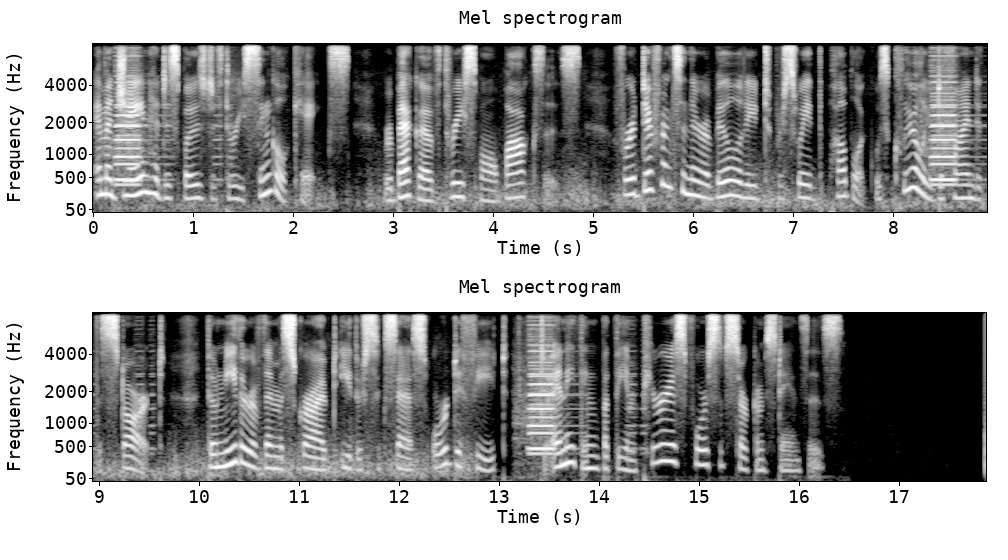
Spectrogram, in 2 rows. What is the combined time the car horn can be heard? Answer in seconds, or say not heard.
4 s.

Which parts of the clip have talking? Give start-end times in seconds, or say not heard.
0.0-16.4.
